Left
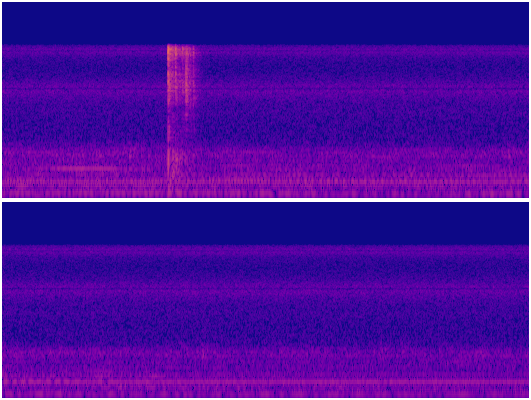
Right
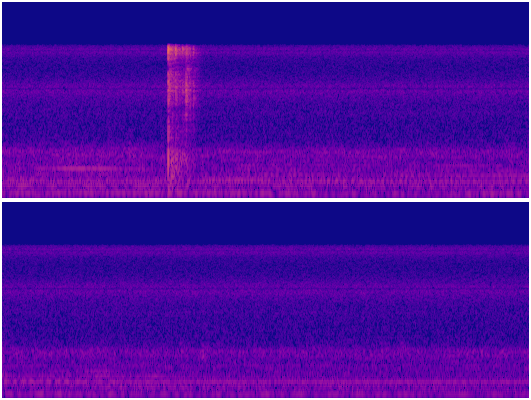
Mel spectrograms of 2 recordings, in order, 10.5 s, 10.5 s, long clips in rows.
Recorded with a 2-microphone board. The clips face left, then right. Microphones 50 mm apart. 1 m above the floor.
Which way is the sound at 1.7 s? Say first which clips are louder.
Right 2 dB; 20° right (ahead or behind).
